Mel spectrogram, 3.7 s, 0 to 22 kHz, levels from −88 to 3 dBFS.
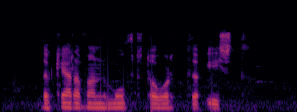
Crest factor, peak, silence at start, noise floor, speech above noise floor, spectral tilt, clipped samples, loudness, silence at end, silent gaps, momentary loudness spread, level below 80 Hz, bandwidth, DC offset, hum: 20 dB; -24 dBFS; 0.55 s; -74 dBFS; 31 dB; -4.5 dB/octave; under 0.1%; -43 LUFS; 0.65 s; none; 6 LU; -70 dBFS; 8 kHz; under 0.1%; none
